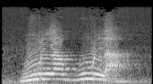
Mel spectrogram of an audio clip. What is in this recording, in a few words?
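"vulavula", Fijian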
